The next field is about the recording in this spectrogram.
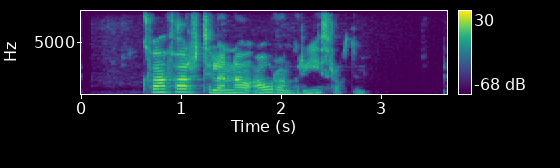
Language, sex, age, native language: Icelandic, female, 20-29, Icelandic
